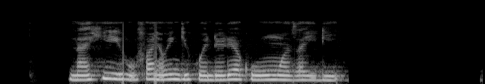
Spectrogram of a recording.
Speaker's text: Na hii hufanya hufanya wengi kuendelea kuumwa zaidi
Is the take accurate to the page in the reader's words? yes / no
no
